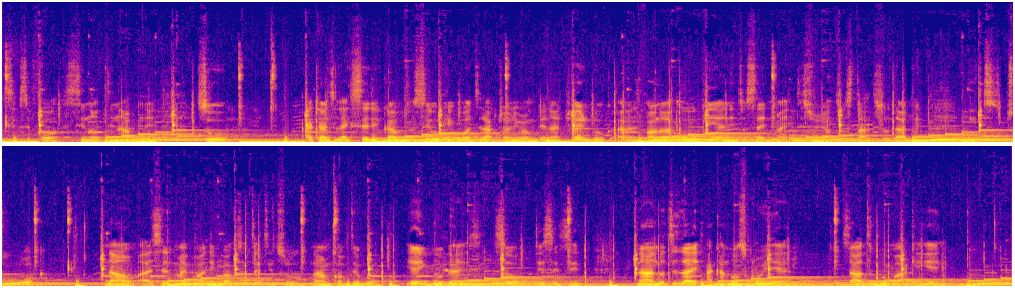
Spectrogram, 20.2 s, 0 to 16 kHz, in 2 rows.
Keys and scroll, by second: 9.1-10.0 typing.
